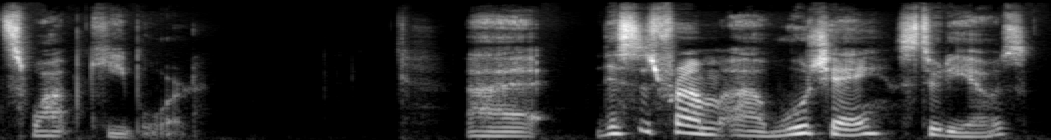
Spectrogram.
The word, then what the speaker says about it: Wuque: This is from Wuque Studios, sometimes pronounced Wuque, Wuque. I'm pretty sure I'm saying that right.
